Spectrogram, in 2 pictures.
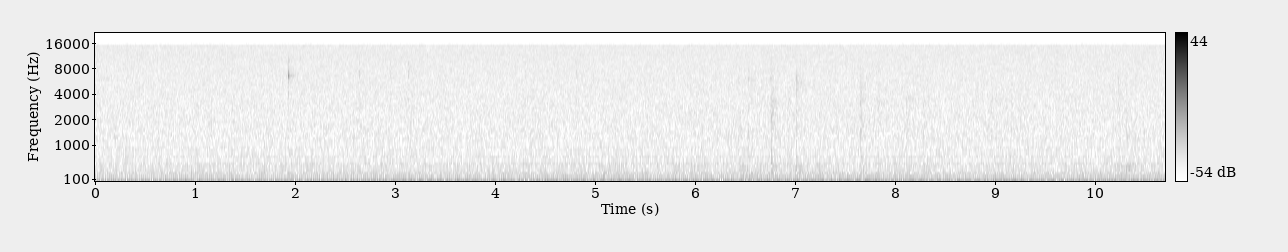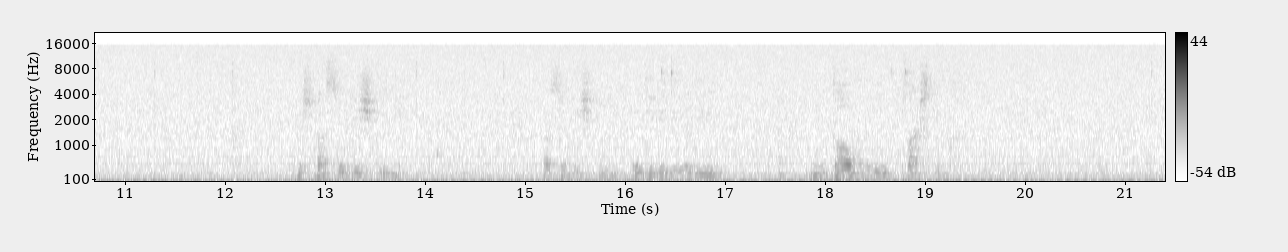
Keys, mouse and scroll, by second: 2.1 middle click, 3.1 scroll up 1, 4.0 scroll down 2, 4.2 middle click, 5.0 Tab, 5.9 Tab, 6.8 ctrl+z, 7.2 ctrl+z, 7.6 ctrl+z, 8.1 ctrl+z, 9.0 ctrl+z, 10.5-12.2 middle drag, 12.2-13.2 scroll up 1, 13.2 Tab, 13.6 middle click, 14.1 scroll down 3, 14.3-16.7 middle drag, 19.6-20.0 scroll down 3, 20.0-20.6 middle drag, 20.6 scroll down 1, 20.9-21.4 middle drag.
